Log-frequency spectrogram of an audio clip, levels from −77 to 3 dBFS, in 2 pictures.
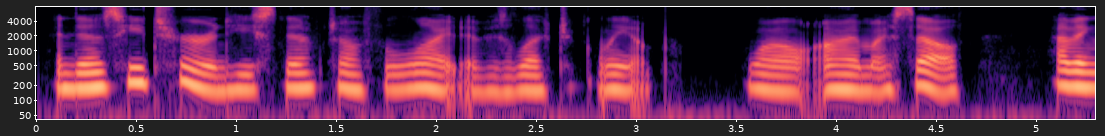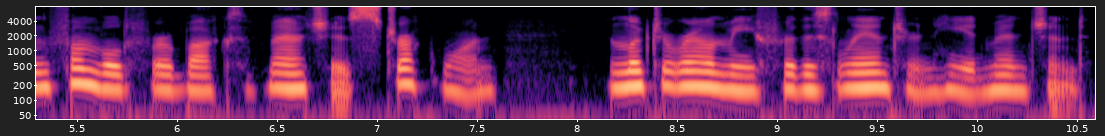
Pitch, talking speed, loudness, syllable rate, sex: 170 Hz, 200 wpm, -19 LUFS, 5.5 syllables/s, female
